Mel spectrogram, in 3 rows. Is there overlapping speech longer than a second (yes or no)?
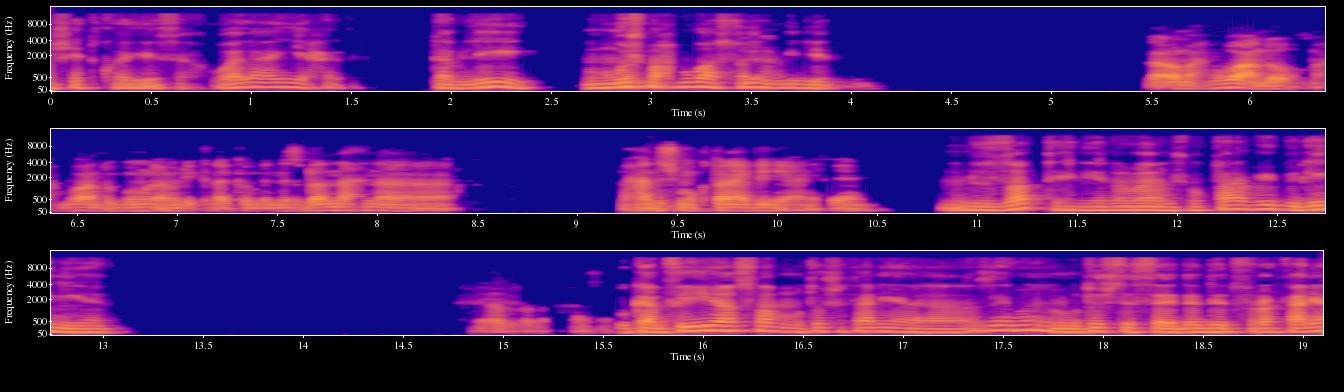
no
